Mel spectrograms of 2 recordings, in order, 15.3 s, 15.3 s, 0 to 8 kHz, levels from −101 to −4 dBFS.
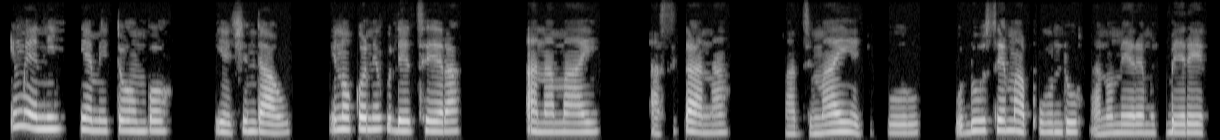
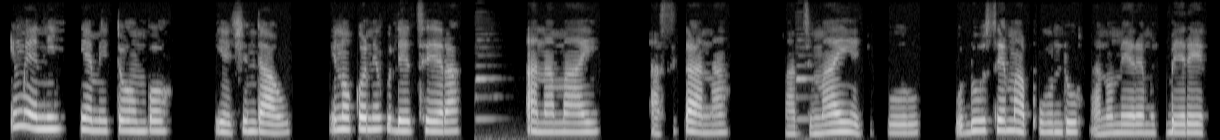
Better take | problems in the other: first | background sound (Wind instrument, woodwind instrument); 17 dB below the speech

